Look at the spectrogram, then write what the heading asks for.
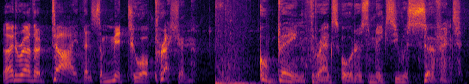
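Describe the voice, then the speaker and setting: Gravelly, proud defiant warrior. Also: male voice, fairly low pitch, big pitch swings, slow, a bit bright, faint music behind, heavily acted. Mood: proud defiance. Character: proud defiant warrior who bows to no one. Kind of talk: video game fight intro banter. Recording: long hall reverb, some noise.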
